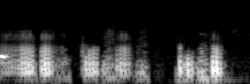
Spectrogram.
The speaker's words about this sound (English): Nella's purring into the microphone. I'll keep that in. That was like some ASMR all of a sudden.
